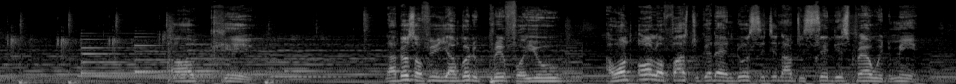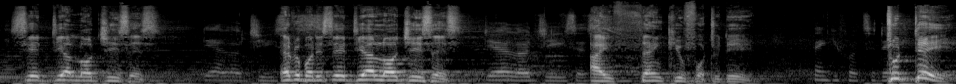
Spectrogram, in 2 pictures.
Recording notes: Preached at Loyalty House, Abbey, Dahwenya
